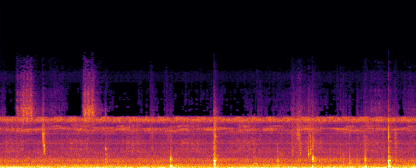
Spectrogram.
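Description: Crickets chirping steadily in a night insect chorus over a low steady hum, with several sharp knocks of a tennis rally, the loudest about four seconds in and just before the end.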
